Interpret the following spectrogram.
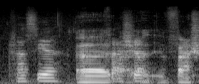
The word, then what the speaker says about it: fascia: Fascia? Fascia, yeah. Okay, yeah, right, well, choose your favourite pronunciation and tell me about it.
